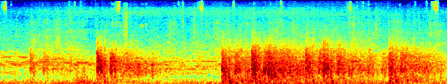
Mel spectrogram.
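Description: Footsteps crunch quickly over dirt and dry grass.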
